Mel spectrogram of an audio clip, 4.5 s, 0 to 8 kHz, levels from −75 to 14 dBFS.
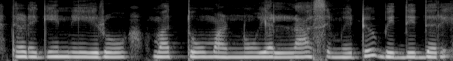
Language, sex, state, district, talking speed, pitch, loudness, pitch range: Kannada, female, Karnataka, Bidar, 95 wpm, 220 Hz, -14 LUFS, 215-230 Hz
